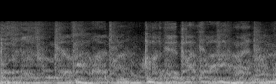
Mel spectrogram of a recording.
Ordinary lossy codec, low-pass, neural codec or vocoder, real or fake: none; none; codec, 16 kHz, 2 kbps, FreqCodec, larger model; fake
